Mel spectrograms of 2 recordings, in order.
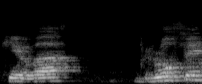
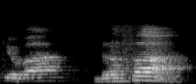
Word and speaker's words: Jehová Rofe: El segundo nombre es Jehová Rofe. Algunos pronuncian Jehová Rafa.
